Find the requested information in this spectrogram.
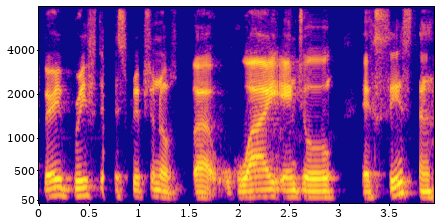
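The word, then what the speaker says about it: Aingle: you with angel uh it's spelled a-i-n-g-l-e that's not a mistake but it's pronounced angel and the name is very appropriate because it represents messaging messengers so angel is about messaging it's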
